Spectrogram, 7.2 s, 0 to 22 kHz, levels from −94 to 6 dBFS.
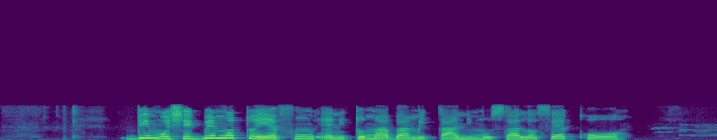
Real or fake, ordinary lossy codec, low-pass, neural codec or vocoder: real; none; 5.4 kHz; none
